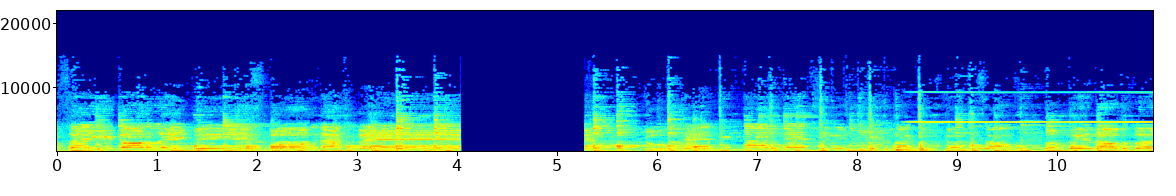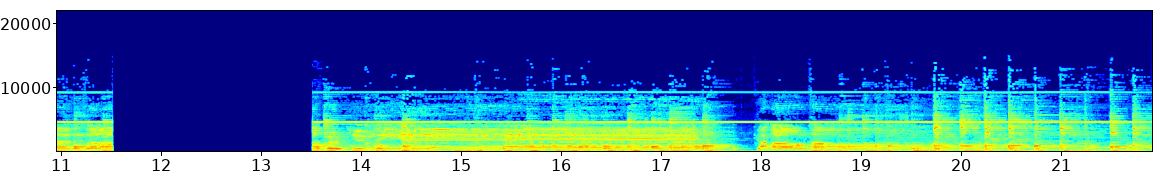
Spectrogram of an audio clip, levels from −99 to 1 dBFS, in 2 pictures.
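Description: Twice the player most likely ran dry of data or had its output thread blocked, producing a playback stall: the sound cuts out mid-flow from 4.03 to 5.28 s, a gap of about 1.25 s, and again from 11.52 to 13.52 s, a full 2.0 s, before resuming once the output recovers. These silences are plainly audible holes rather than brief clicks or dropouts. From 8.41 s to the end of the clip there is a feedback whistle, with the loudspeaker-to-microphone loop likely sitting just at the edge of oscillation. It doesn't run away into a howl. Instead it holds a thin tone at 4.6 kHz, roughly 10 dB below the main sound, swelling and fading slowly in level and persisting underneath the rest of the sound.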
